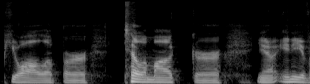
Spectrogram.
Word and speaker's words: Puyallup: It's like someone who comes from out of state of Seattle tries to pronounce like Puyallup or Tillamook or any of our Northwest Pacific Indian tribe name.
